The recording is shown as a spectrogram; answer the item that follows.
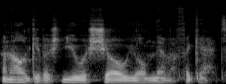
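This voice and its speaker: Using a put-on character voice, a man talks at a very fast pace. His pitch is fairly low, with a monotone, flat intonation. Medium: read story. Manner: seductive.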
